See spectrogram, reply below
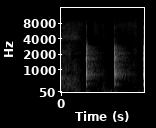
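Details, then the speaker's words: Sharp regular clicks at about 105 a minute from a ZOLL AED 3 BLS metronome pacing chest compressions after a no-shock-advised analysis, in a two-minute CPR countdown demonstration. "start cpr nice beautiful metronome and it starts counting down from two minutes down to zero"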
